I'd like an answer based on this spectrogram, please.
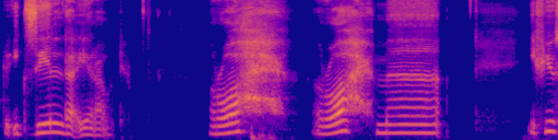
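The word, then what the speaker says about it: رحمة: So try to pronounce it from the middle of the throat. Here Rahma, Rahma.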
